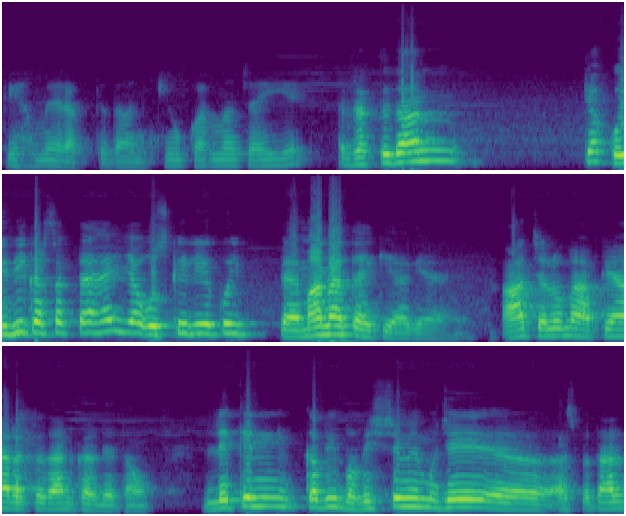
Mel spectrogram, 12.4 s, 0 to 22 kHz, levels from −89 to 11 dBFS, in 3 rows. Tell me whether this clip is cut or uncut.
cut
